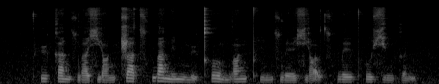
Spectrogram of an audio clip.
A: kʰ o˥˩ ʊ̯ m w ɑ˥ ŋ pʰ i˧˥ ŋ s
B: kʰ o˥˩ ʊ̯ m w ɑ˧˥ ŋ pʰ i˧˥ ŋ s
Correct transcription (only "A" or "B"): A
